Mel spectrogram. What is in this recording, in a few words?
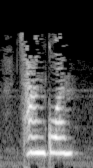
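"参观", Mandarin Chinese; hsk; chinese-flashcards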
